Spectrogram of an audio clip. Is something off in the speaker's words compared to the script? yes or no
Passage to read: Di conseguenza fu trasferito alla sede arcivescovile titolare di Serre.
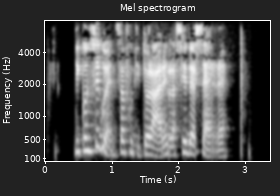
yes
